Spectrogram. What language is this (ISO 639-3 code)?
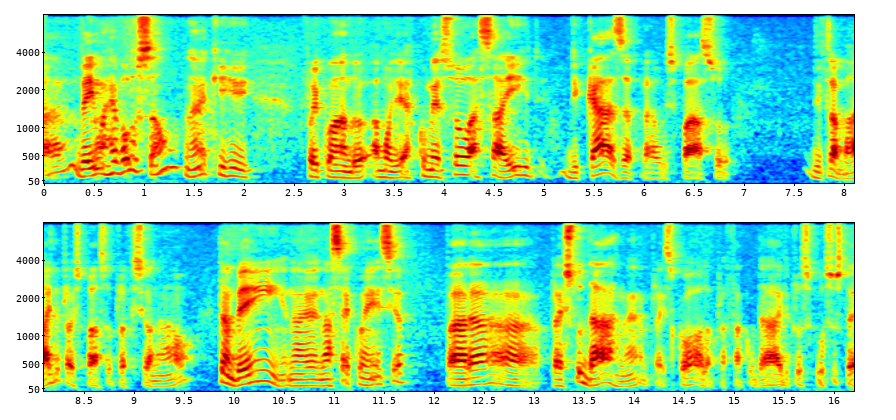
por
